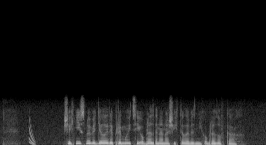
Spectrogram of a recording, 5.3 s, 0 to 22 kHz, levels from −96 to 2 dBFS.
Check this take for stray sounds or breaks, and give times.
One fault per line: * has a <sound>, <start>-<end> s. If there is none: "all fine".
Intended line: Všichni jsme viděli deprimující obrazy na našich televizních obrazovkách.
* has a chirp, 0.6-0.7 s
* has a dropout, 3.1-3.1 s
